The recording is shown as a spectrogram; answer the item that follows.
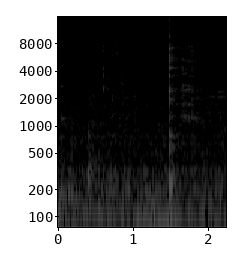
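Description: Near silence with a low hum, under faint scratching of a pencil drawing on paper, and one short sharp tap about one and a half seconds in.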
